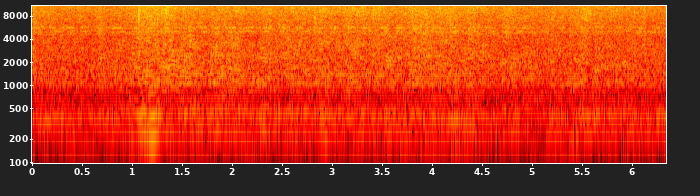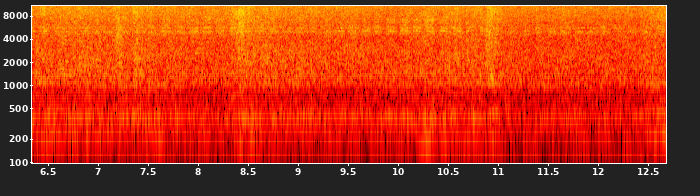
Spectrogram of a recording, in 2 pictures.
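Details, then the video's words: Many bees swarming out of their hive: an unbroken droning hum, wavering low and mid bands rising and falling slightly, with a few faint clicks scattered through the steady buzz. "bees therapy swarm natural buzzing sound"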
